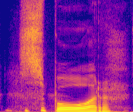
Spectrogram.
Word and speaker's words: Spår: And Spår is spelled S-P-A-R with one of those cute little circles over the A.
